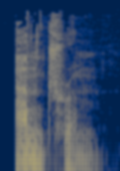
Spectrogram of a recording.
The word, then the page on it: antrum: British English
